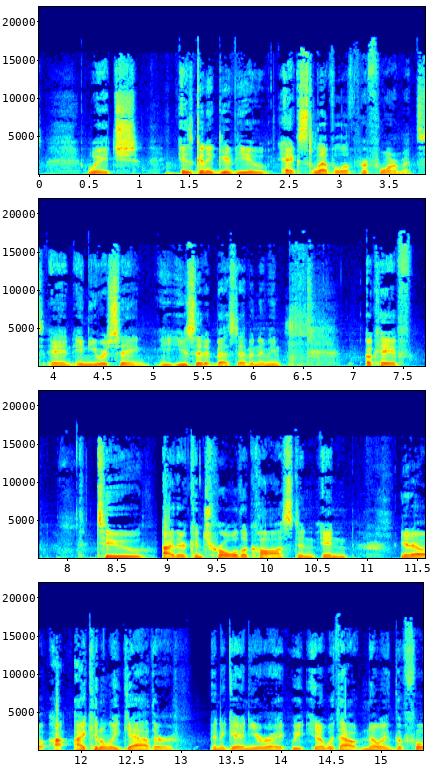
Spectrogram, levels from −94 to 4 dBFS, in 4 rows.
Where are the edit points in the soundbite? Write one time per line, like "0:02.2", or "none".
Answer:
0:08.9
